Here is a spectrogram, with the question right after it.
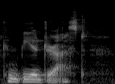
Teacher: As a helping verb, can be, I tend to just use the n sound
